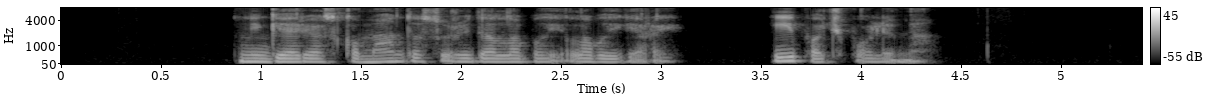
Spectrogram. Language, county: Lithuanian, Vilnius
